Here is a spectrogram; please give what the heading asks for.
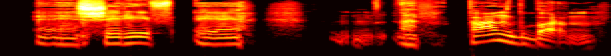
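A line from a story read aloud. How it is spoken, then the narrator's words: Stammering, hesitant. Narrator (Russian): преподобный отец Роуз был одним из тех дремучих баптистов, которые во время эмоционального напряжения начинают заикаться, бекать и мекать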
